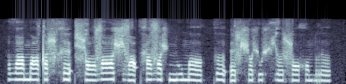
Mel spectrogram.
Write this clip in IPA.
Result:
ðˤ ɛ m ʌː tˤ u ɬ x ɛ ʔ ɕ ɔ zˤ ʌː ʃ zˤ ʌ ʔ x ɛ zˤ ɤ ʃ ɲ u m ʌː kː əː ʔ ɛ ɬ ʃ ɒ ʃ u ʃ ç əː ɬ ɔ x ɔ m r əː

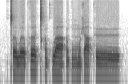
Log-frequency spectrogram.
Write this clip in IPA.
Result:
ǀ əː w əː pʰ əː ǀʰ ã kʷʰ aː ʔ ã kʷ ã ŋ͡m õ ʃ aː pʰ øː

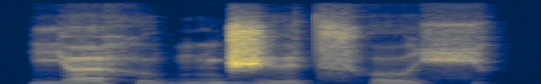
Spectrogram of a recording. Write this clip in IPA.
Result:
j ɐ h u b n d͡ʒ ɨ t͡sʰ o ç

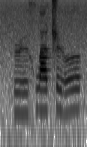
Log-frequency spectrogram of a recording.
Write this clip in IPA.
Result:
ɻ ɻ̩˧˥ x w ä˥ ʈ͡ʂ ɻ̩˥˩ ɤ˥

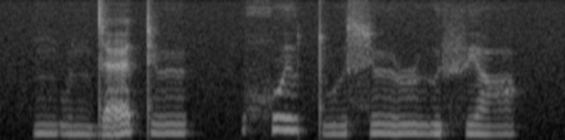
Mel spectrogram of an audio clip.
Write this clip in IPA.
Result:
ŋ u˨ n d æ̰˨˦ t ø˧ | χʷ e˦ tʷ ɯ˨ s ø˧ ɹ ɯ˧ fʲ ɑ˧

